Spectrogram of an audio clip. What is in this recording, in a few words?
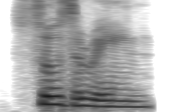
"suzerain", Indian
